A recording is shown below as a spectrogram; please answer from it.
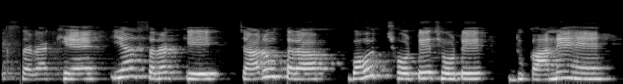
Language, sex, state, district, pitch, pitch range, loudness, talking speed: Hindi, female, Bihar, Saran, 260 Hz, 250-275 Hz, -13 LUFS, 115 wpm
